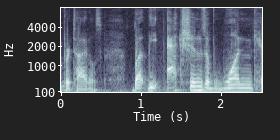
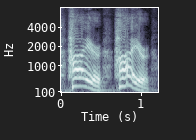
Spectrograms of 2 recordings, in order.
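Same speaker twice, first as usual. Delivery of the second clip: high, called-out "Higher, higher!"; hollered; 14 semitones higher, 4 dB louder than usual. A narrator's reading. Fathers on the playground hollering to kids, high shout. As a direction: call it up like a father at the swings. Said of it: "Our fathers holler".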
